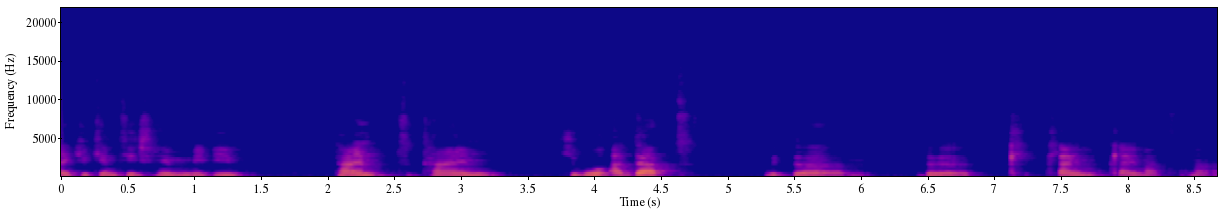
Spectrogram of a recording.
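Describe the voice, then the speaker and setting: A woman's very deep, low voice with a French accent, very slow and broken by long, frequent pauses, in a fairly even intonation. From France. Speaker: couple vlogger. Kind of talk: casual chat.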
